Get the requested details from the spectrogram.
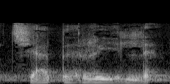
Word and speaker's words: جبریل: قرأ ابن کثیر، ابن کثیر خونده من کان عدوا لجبریل ریل به فتح الجیم و کسر را من غیر همزه جبریل.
